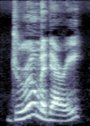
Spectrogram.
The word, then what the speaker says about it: dromedary: So I looked it up and I found the right pronunciation, which is dromedary, and it is a one-hump camel.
